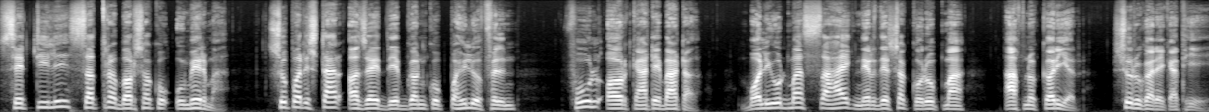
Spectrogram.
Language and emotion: Nepali, neutral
